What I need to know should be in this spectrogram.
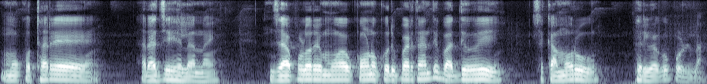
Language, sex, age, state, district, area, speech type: Odia, male, 30-45, Odisha, Kandhamal, rural, spontaneous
